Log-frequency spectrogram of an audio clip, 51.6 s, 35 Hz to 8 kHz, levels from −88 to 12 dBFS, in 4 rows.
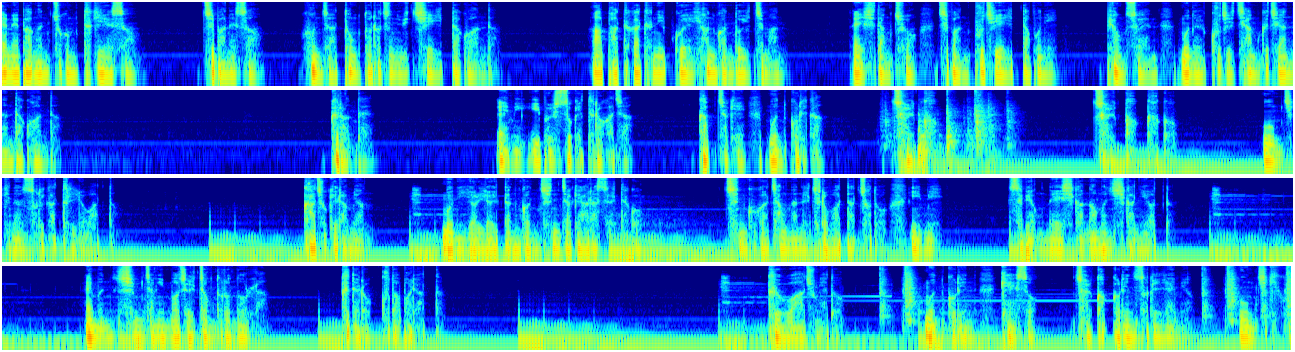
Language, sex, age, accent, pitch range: Korean, male, 40-59, native, 65-85 Hz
